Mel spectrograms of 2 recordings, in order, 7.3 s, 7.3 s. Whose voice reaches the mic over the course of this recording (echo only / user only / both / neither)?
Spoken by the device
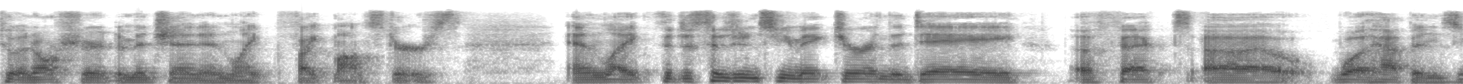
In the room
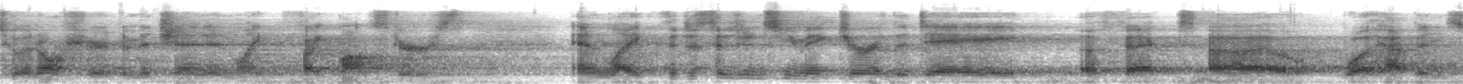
echo only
